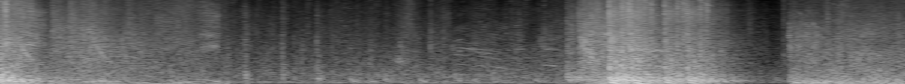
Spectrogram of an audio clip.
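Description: Shotgun loaded with slug rounds and fitted with a foregrip firing in Call of Duty Ghosts, a few heavy blasts with mechanical clicks between them, mid-distance and moderately loud.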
